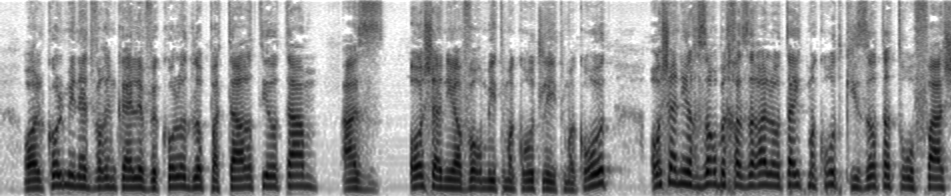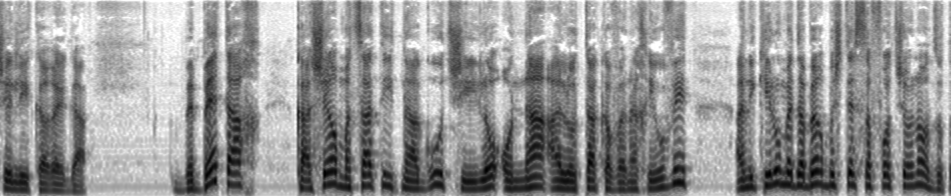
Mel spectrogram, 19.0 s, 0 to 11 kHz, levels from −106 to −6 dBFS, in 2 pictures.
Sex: male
